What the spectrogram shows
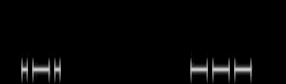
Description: Morse code, heard as a keyed tone, about 22 wpm, 700 Hz. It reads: R O
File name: Top 90 QSO Elements - 8x Character Spacing - 22wpm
